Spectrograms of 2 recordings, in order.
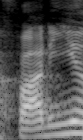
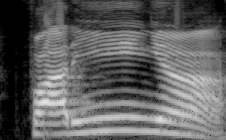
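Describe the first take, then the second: First: Said in the usual way. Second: "Farinha" slow and loud, RI stretched out; "Farinha" with a long, strong RI; stress on penultimate syllable. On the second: Shown as a demonstration. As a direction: draw out "Farinha" on its middle syllable. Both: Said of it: "paroxítona".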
